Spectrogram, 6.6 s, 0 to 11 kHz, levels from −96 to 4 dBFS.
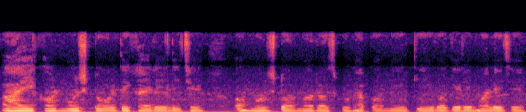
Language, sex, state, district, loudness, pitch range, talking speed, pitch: Gujarati, female, Gujarat, Gandhinagar, -17 LUFS, 160-170 Hz, 145 wpm, 165 Hz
